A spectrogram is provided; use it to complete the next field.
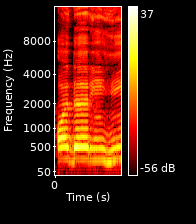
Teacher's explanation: Amma yusrikun pada kata qodrii ini dinamakan Mad sila sugro karena H damir sebelum dan sesudahnya bukan sukun maka harus dibaca panjang selama dua harakat Kemudian pada kata Jamian qobatuhu terdapat harakat fathain yang bertemu dengan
